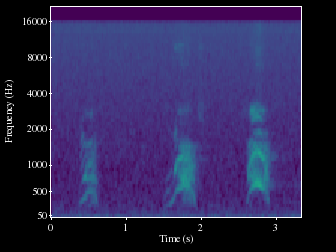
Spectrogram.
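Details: Lynx giving three drawn-out, arched, nasal cries in quick succession, roughly one per second, rising then falling in pitch with strong harmonics, the last loudest, over quiet low background noise.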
